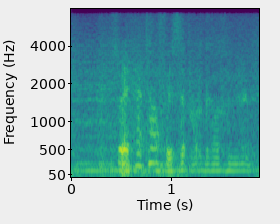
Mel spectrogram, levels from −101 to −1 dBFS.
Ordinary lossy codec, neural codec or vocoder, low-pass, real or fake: none; codec, 16 kHz in and 24 kHz out, 0.4 kbps, LongCat-Audio-Codec, fine tuned four codebook decoder; 7.2 kHz; fake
